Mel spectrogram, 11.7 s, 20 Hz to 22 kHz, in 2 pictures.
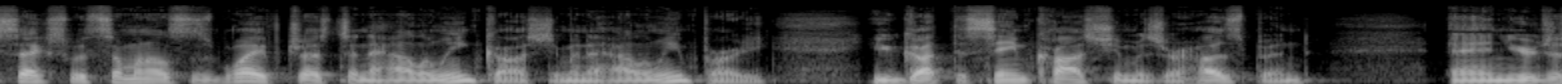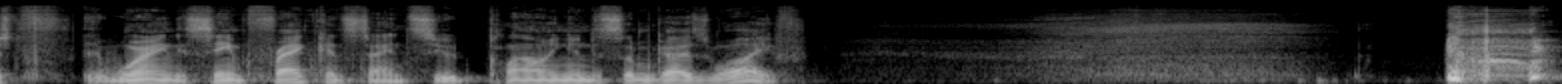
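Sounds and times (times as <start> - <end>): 
speech: 0.0 - 9.0
long soft breathy intake: 9.1 - 10.9
loud rough cough: 11.3 - 11.7.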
